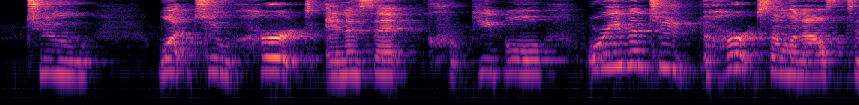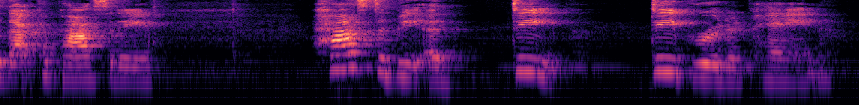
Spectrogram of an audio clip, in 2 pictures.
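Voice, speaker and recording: A woman's fairly high, lively voice at a fairly slow pace, with long, frequent pauses, audible room echo and noticeable background noise. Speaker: tarot reader. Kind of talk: tarot reading monologue. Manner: reflective.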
